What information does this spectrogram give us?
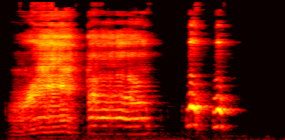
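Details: Pet female Congo African grey parrot indoors in a country home, talking: two drawn-out speech-like vowel sounds followed by a pair of short, clear whistled blips.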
